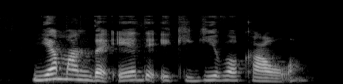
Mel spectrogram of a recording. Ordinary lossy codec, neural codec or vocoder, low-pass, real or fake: MP3, 48 kbps; none; 9.9 kHz; real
